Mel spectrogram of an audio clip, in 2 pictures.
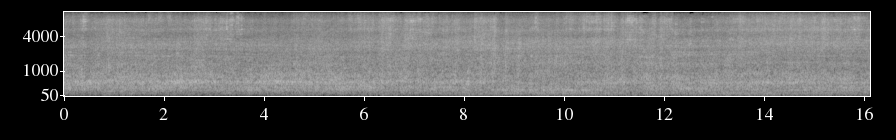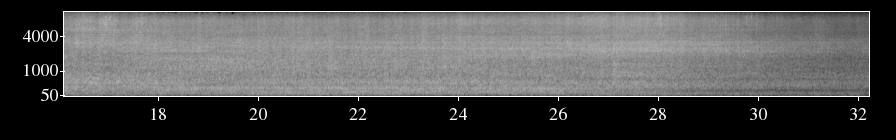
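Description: A long freight train's wagons rolling past close by, a steady loud noise of wheels running on the rails. It dies away over the last few seconds as the end of the train moves off.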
